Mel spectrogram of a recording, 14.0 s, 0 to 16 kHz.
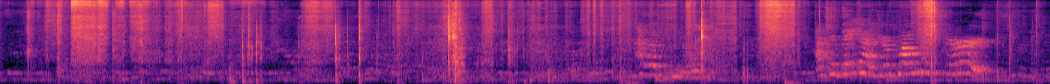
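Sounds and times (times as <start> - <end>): scraping and rustling: 0.6 - 11.2.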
